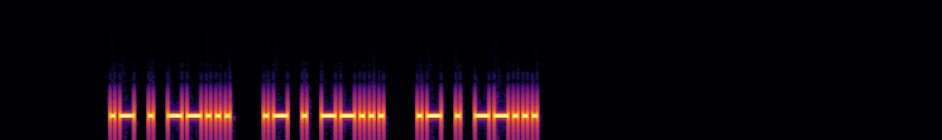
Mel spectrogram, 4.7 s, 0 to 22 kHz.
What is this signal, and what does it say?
Morse code, heard as a keyed tone, about 50 wpm, 700 Hz. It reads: AE7 AE7 AE7
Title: Callsign Prefixes for Top 25 DXCC - Repeated 3x - 50wpm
